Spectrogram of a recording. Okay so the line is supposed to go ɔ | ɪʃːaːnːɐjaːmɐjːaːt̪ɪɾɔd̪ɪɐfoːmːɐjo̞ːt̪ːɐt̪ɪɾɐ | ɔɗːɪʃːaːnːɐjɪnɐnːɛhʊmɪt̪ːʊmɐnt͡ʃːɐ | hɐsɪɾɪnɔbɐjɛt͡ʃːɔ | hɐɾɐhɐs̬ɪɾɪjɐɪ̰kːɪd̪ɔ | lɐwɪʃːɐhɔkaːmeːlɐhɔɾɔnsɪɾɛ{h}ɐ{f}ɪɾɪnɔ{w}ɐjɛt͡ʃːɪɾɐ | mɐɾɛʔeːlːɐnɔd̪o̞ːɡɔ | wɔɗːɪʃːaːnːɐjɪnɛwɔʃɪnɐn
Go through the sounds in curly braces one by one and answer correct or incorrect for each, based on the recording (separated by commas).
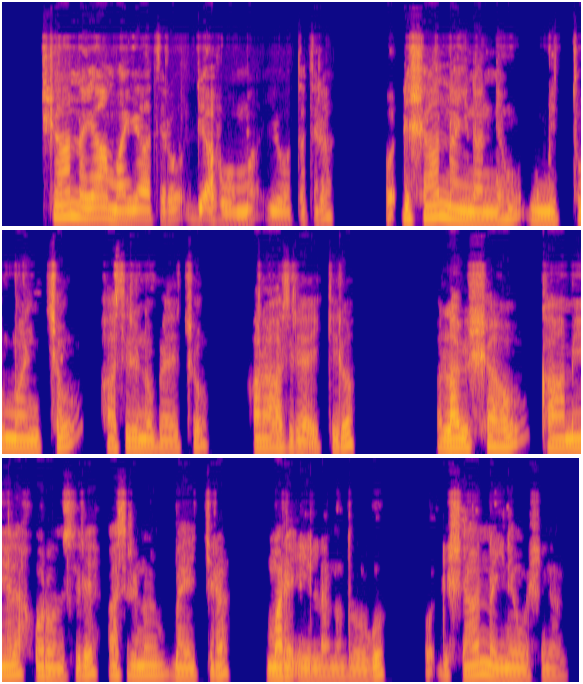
correct, incorrect, incorrect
